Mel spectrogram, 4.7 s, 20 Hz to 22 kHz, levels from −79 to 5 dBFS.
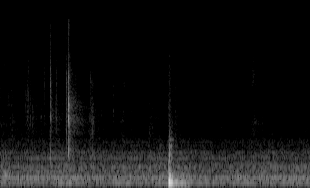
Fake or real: real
